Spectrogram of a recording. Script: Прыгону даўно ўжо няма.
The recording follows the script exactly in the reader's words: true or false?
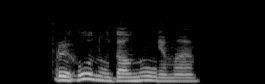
false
